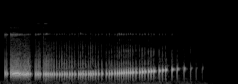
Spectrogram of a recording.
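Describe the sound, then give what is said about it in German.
A hungry boy's stomach growling: one drawn-out gurgling rumble lasting about two seconds. It rises slowly in pitch, then breaks into quick fluttering pulses before stopping. No one speaks. “So, ich höre ja bis hier, wie dir der Magen knurrt.”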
